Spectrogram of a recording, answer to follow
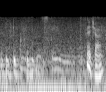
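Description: Low, indistinct voices murmuring, not clear enough to make out words, with a brief louder sound near the end.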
